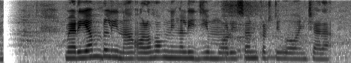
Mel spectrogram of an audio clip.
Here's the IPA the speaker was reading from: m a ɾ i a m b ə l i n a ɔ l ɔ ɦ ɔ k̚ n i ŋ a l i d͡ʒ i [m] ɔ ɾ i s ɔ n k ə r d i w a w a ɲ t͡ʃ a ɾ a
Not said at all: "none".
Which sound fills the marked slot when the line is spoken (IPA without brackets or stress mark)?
m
